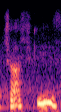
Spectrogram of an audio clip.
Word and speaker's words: tchotchkes: I actually don't know how to spell tchotchkes. Is that the proper spelling for tchotchkes? That is the right way to spell tchotchkes. There's a silent T in the front.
